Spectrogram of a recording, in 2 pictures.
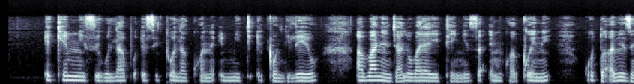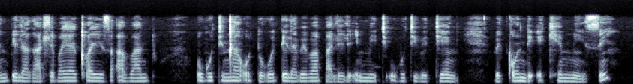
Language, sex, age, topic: North Ndebele, female, 25-35, health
